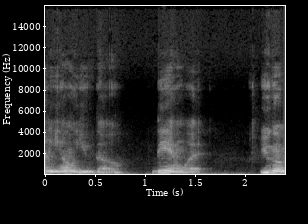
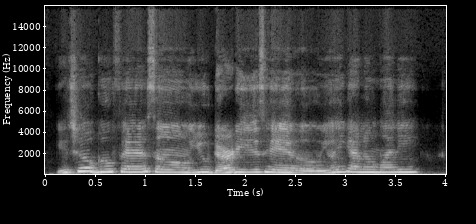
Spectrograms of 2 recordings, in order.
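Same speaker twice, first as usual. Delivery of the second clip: pitched-up, condescending mock scolding jabs; 6 semitones higher than usual. Quoting what he used to hear said to a broke man, imitating the scolding. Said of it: "I just know what I used to hear".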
